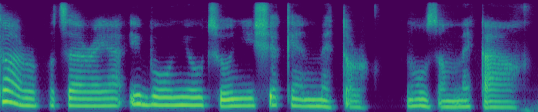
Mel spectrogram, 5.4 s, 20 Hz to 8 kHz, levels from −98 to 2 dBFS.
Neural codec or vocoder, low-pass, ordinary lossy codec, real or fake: codec, 24 kHz, 0.5 kbps, DualCodec; 7.2 kHz; none; fake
